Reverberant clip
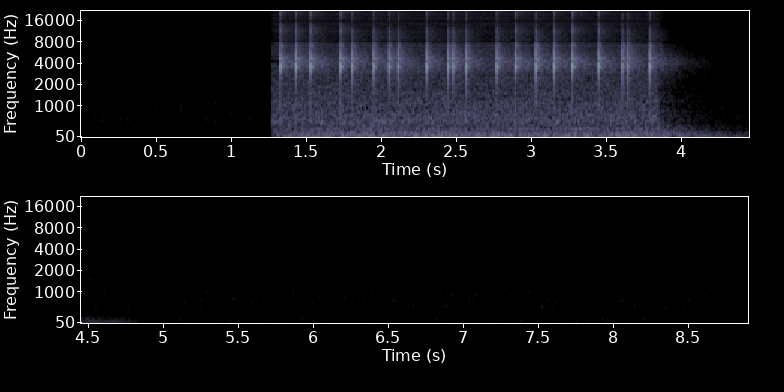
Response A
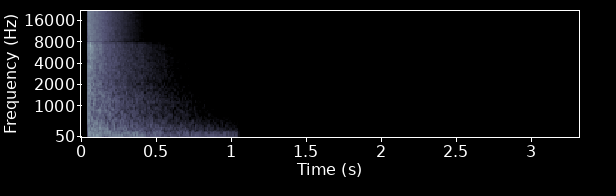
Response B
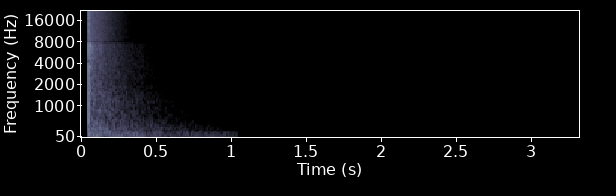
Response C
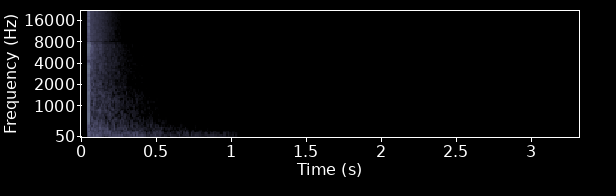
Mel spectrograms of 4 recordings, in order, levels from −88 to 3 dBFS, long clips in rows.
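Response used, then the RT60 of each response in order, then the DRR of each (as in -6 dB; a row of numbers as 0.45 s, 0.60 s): C; 1.2 s, 1.2 s, 1.2 s; -5.0 dB, 4.5 dB, 9.0 dB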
